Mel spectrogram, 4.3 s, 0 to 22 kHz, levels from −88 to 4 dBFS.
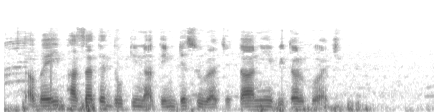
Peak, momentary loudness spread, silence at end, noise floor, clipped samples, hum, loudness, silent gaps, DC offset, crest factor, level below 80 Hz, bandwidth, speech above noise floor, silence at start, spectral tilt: -14 dBFS; 14 LU; 0.65 s; -66 dBFS; under 0.1%; none; -35 LUFS; none; under 0.1%; 22 dB; -52 dBFS; 8 kHz; 32 dB; 0.05 s; -4.5 dB/octave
